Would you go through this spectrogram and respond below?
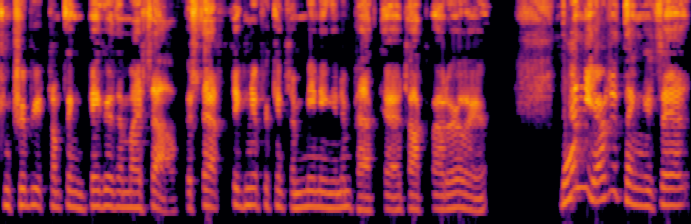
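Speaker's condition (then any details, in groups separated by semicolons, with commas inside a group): Deafblindness; progressive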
